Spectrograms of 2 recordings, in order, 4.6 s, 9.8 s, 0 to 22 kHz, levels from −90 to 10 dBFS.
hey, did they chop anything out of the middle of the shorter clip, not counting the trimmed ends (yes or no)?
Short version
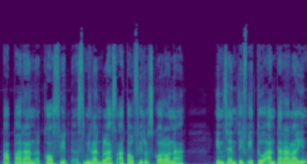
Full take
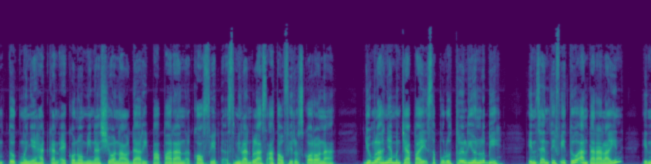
yes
